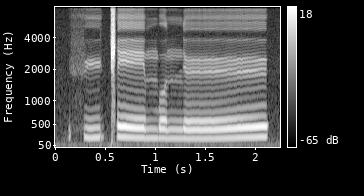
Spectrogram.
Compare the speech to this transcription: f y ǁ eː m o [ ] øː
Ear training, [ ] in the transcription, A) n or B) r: A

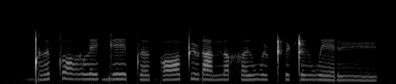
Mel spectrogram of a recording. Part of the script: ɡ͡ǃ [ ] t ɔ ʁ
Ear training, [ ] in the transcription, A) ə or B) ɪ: A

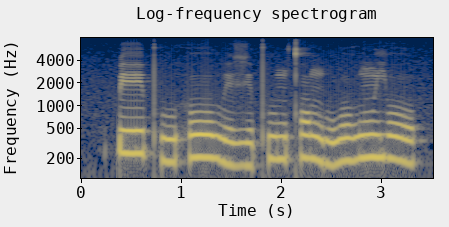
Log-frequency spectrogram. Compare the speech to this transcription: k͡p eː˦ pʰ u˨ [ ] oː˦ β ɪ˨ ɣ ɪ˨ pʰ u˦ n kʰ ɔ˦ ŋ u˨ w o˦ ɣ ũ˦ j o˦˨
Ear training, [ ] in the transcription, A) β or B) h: B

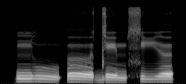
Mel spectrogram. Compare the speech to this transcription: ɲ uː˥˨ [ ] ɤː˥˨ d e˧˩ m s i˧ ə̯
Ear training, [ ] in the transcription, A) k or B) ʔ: B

